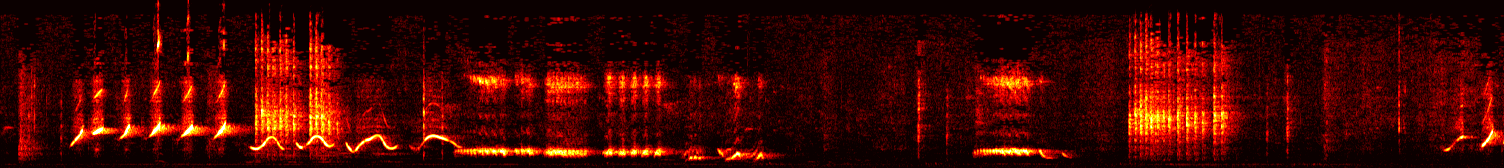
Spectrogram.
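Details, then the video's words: Asian brown flycatcher singing actively: quick upswept whistles repeated in a series, then buzzy trilled phrases, hissy bursts and falling slurred notes, with short silent gaps. "Burung mure bordan gacor"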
